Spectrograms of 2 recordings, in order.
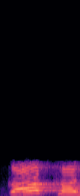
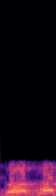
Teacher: ક ખ જે છે એ કઠોર કહેવાય ગ અને ઘ એ શું છે મૃદુ કહેવાય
